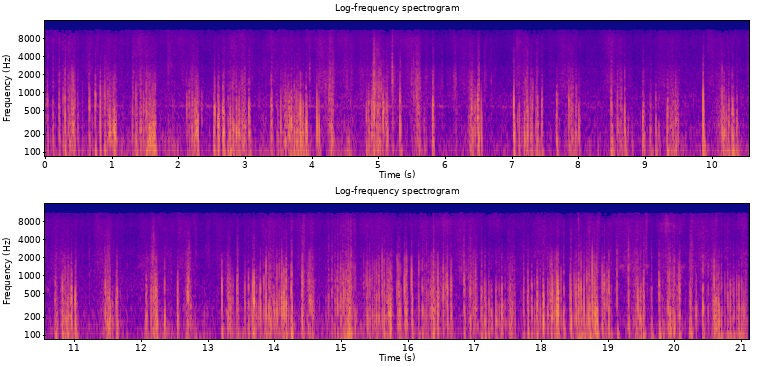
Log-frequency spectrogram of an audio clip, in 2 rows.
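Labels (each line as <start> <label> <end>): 0.0 Muffled regular footsteps outside. 21.1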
